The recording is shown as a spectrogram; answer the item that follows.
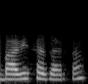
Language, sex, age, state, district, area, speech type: Marathi, female, 18-30, Maharashtra, Aurangabad, rural, conversation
